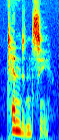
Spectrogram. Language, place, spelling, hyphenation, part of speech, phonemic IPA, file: English, California, tendency, ten‧den‧cy, noun, /ˈtɛn.dən.si/, En-us-tendency.ogg
- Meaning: 1. A likelihood of behaving in a particular way or going in a particular direction; a tending toward 2. An organised unit or faction within a larger political organisation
